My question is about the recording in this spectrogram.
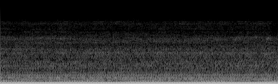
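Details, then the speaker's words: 2007 Haas VF3-SS CNC mill with 5th axis, bought sight unseen, maintenance lacking, jogging the Z axis at a feed rate where it is worst: deep steady drone with faint pulsing hum; Z-axis oscillation, ball screw, support bearings or servo motor suspected. "So the most obvious issue and the easiest to show is when jogging the Z-axis, you can hear that sort of oscillation,"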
